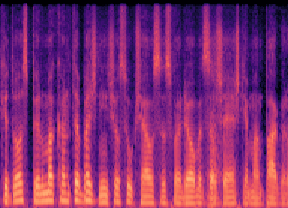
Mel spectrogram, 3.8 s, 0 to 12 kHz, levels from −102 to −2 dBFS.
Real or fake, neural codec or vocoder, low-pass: fake; codec, 24 kHz, 0.5 kbps, DualCodec; 10.8 kHz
